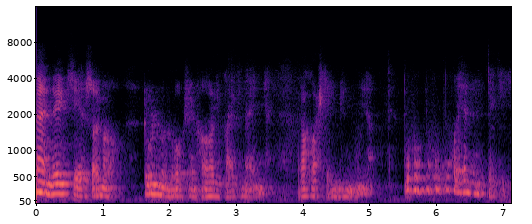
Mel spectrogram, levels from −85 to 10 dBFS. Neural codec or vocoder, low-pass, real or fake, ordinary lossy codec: codec, 32 kHz, 1.9 kbps, SNAC; 14.4 kHz; fake; none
